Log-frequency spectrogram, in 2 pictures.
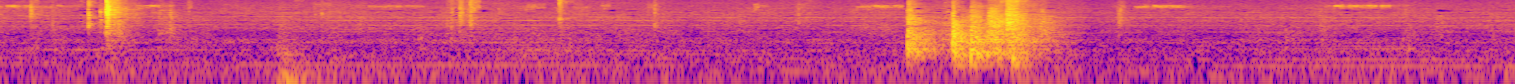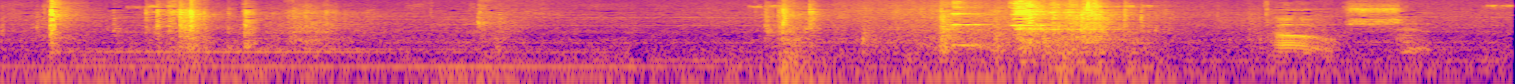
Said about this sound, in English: Boxes fell. That's not good. No, they didn't. They just got stacked too close to the rolling door and got caught on it.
